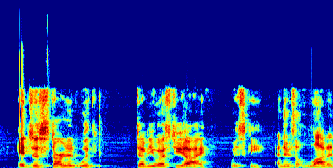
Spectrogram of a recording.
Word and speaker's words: WSGI: whiskey beer garden it just started with WSGI whiskey and there's a lot of names like that I also learned how to pronounce works ERG which is which is the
